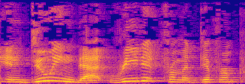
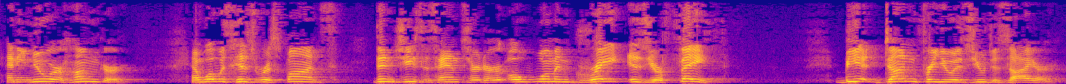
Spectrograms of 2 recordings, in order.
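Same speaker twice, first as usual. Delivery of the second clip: louder, rising proclamation; full-voiced sermon peak; preaching climax; 3 semitones higher, 7 dB louder than usual. Real, not acted. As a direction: proclaim it to the back row.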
